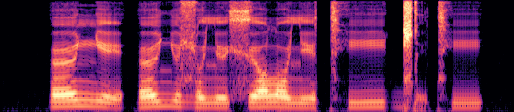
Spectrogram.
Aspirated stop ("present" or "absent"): present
